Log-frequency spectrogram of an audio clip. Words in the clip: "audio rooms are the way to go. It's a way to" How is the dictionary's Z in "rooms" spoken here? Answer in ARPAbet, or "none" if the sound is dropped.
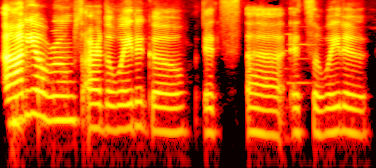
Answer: Z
